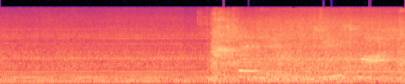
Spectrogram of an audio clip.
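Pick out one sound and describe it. Train doors slide open.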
